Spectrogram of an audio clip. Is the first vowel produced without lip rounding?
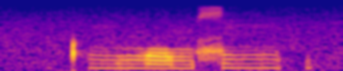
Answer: yes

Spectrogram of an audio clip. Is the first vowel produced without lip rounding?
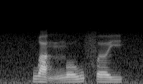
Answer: yes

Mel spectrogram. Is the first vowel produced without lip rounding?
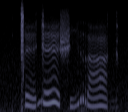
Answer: yes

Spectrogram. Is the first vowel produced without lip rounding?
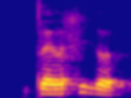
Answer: yes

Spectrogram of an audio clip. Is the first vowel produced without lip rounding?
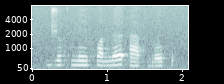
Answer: no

